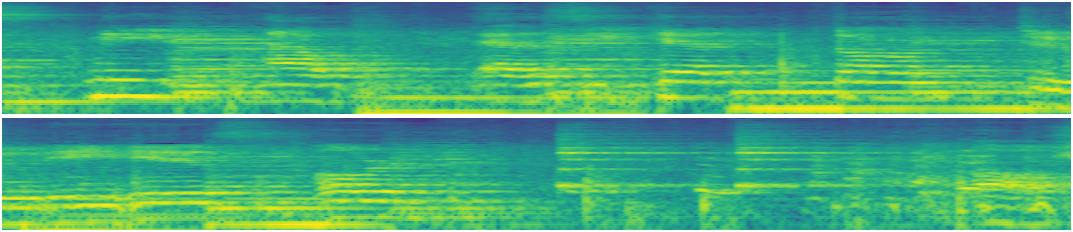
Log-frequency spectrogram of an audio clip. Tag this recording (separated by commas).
Beep, Music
